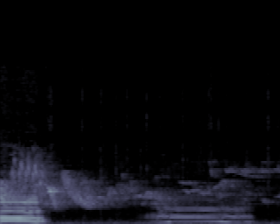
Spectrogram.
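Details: Tame cattle on a mining road heading to a village: a clipped call cut off at the start, then one full, rounded moo lasting about a second. Birds chirp softly in the background.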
